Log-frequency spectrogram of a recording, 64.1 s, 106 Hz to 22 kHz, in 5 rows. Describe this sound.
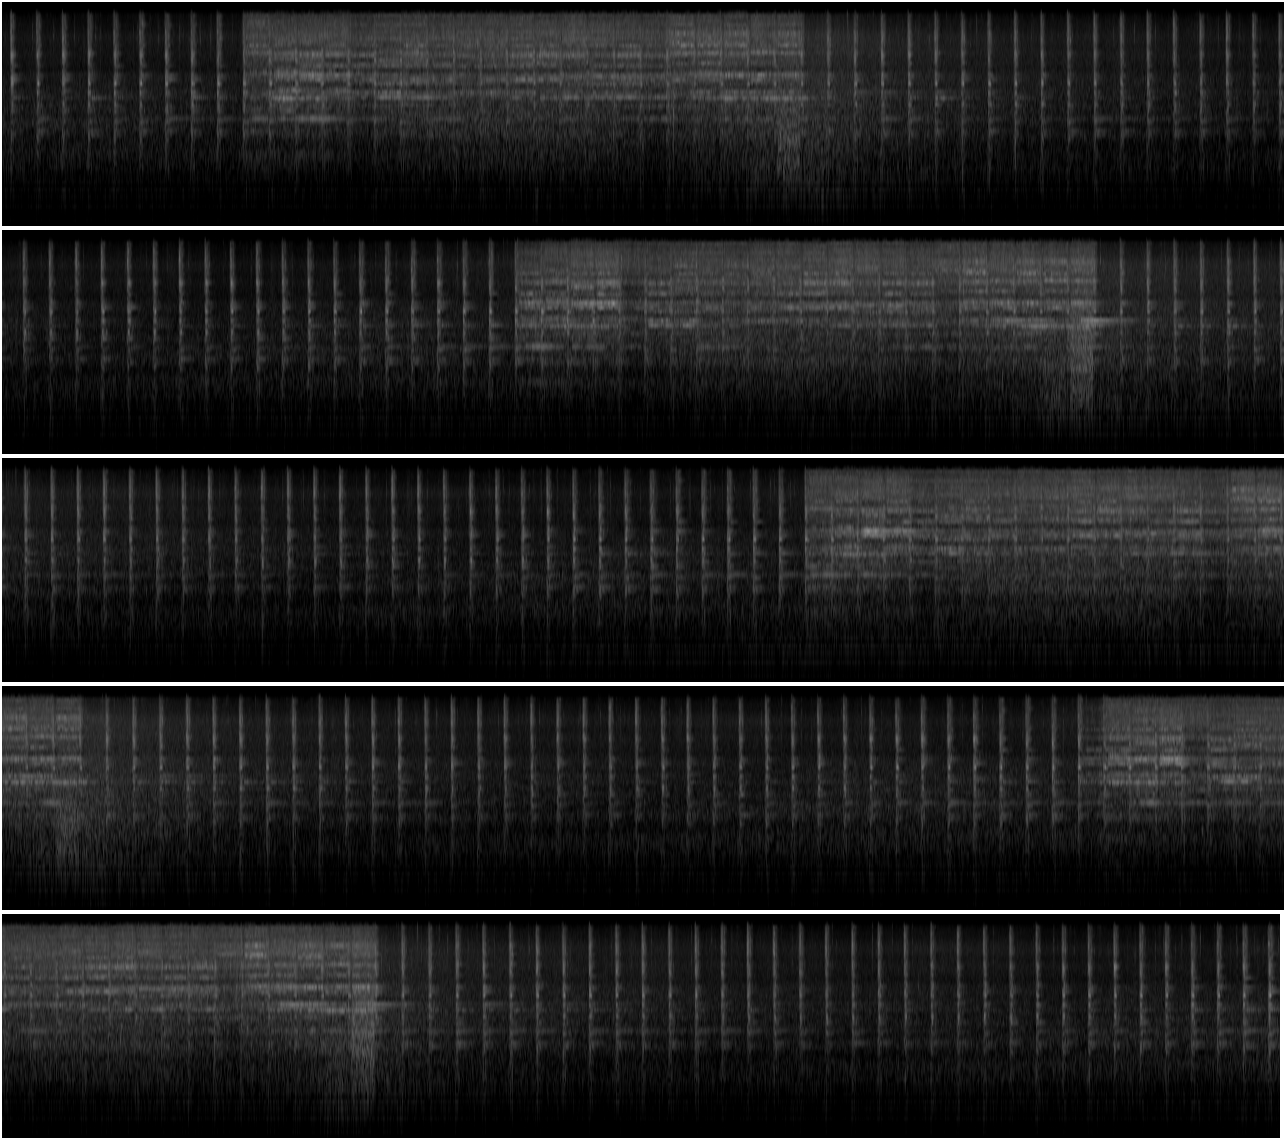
sprinkler agricultural water spray1
agricultural, spray, sprinkler, water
